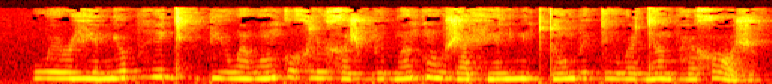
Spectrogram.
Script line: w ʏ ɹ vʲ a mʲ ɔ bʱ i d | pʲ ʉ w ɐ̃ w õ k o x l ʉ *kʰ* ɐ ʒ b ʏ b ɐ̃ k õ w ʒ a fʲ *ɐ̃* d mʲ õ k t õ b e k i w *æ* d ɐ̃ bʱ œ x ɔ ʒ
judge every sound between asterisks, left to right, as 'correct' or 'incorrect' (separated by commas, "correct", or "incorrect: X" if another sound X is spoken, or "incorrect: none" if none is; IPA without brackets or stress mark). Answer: incorrect: x, correct, incorrect: œ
